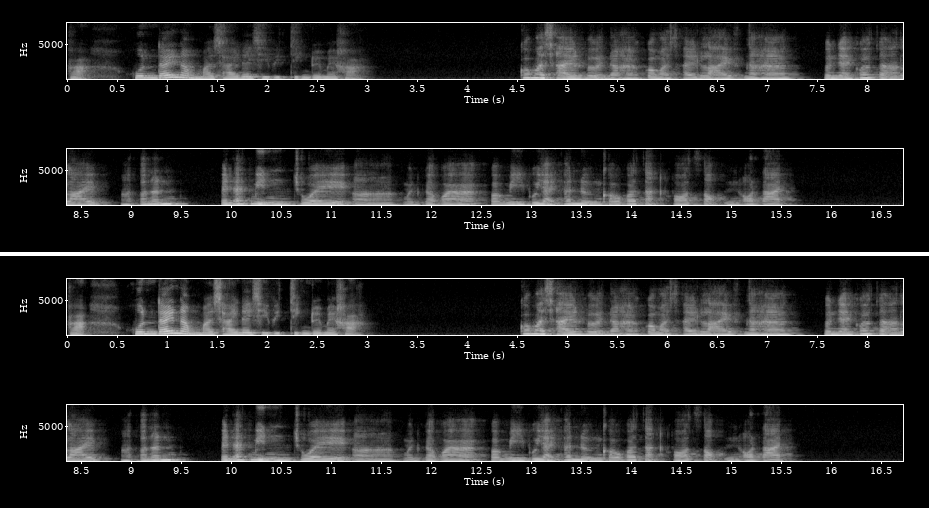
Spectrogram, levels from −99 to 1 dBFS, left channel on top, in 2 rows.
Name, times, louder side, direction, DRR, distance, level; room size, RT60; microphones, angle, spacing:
voice 1, 0.0-3.0, right 3 dB, 65° right, 12 dB, 0.9 m, -31 dB
voice 2, 4.5-7.2 7.6-9.5 9.9-15.5, right 1 dB, 5° right, 5 dB, 2.1 m, -31 dB
26.0 x 12.5 x 2.7 m, 0.33 s
head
